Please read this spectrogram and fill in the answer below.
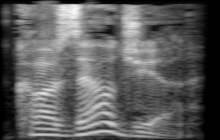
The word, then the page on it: causalgia: British English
